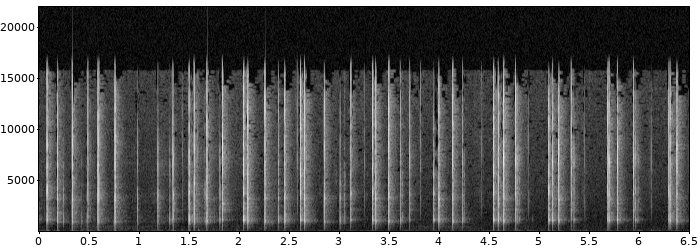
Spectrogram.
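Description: A small clear glass bottle with a green plastic cap is held in the hand and tapped with long nails tipped with metal paper clips. About 35 quick, bright, dry taps come in uneven bursts, each cutting off almost at once and centred around 1.1 kHz with no low end. The clips add a slight metallic click.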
